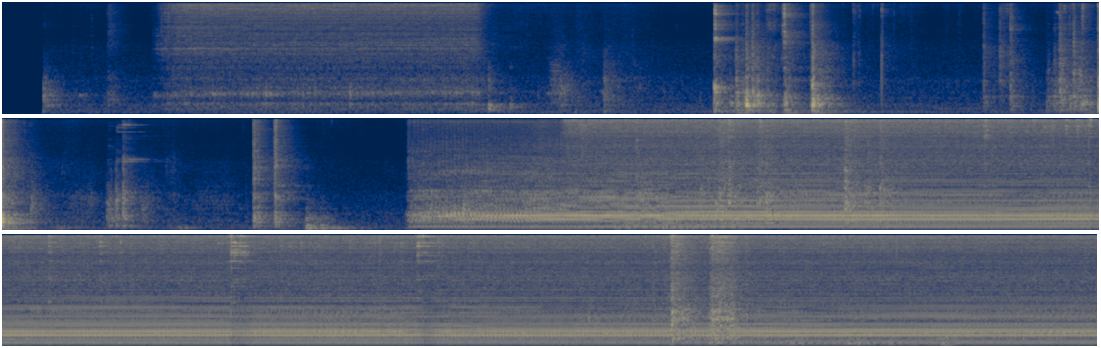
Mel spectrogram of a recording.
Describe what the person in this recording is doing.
I grabbed the water tank, filled it with water, inserted it into the coffee machine, inserted a capsule, grabbed a mug from the cupboard, placed it underneath the machine and started the machine. While it was running, I turned on the tap, opened the drawer, grabbed some teaspoons and closed the drawer again.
